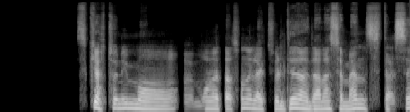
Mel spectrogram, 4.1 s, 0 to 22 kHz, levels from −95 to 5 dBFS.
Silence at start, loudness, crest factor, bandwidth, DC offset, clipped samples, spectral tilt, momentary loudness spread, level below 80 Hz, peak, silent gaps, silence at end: 0.8 s; -21 LUFS; 20 dB; 19 kHz; under 0.1%; under 0.1%; -5.5 dB/octave; 6 LU; -58 dBFS; -2 dBFS; 1.80-1.85 s; 0 s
